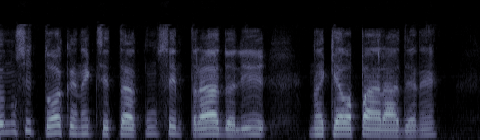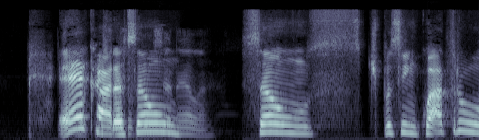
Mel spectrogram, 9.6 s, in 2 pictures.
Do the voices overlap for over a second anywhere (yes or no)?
yes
